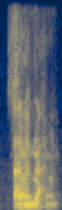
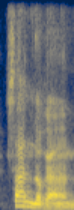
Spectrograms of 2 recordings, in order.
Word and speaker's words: Sandokan: Sandokan. Okay. Sandokan in Italian, but Sandokan in English.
